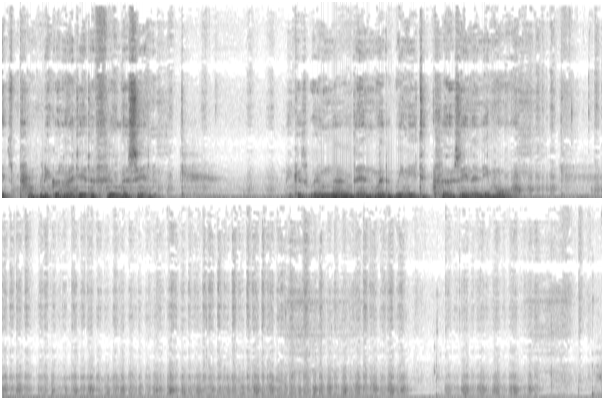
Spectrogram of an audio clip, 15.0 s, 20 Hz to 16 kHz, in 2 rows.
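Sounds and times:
pencil scratching on paper: 4.7 - 14.8.

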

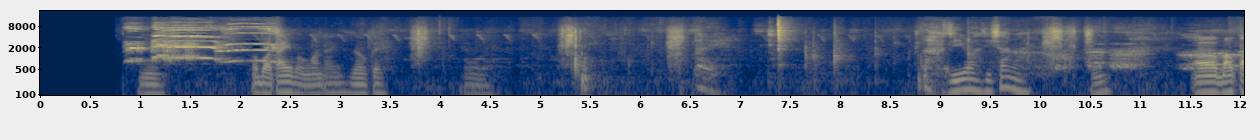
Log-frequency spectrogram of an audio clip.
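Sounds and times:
rooster crowing: 0.8 - 2.4, 10.4 - 12.0.

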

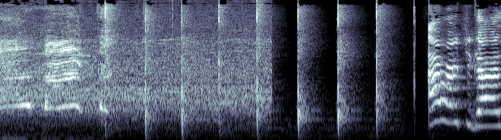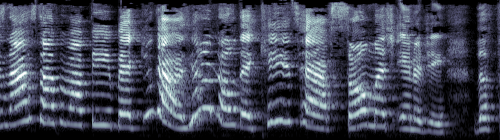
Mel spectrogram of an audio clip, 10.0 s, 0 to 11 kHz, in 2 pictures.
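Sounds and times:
crowd noise: 0.0 - 2.8
rhythmic hand claps: 0.8 - 4.2.

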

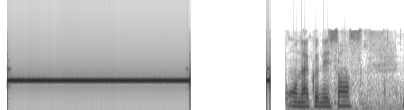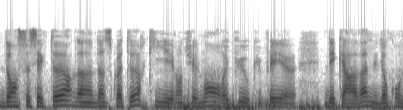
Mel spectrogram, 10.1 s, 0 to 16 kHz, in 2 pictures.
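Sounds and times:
steady test tone beep: 0.1 - 2.4.

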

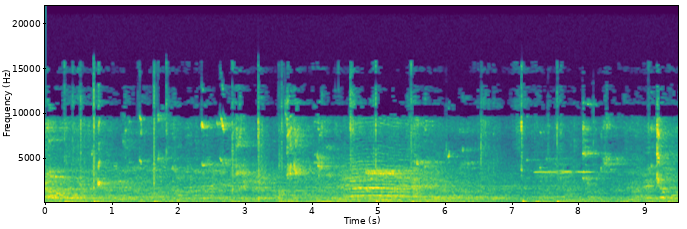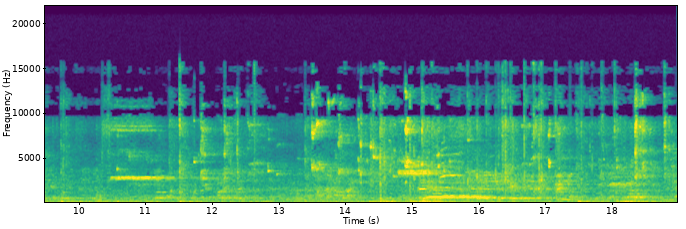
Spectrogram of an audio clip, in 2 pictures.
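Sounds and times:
overlapping voices in a gym: 0.0 - 18.9
volleyballs being hit and bounced: 6.4 - 8.0, 9.2 - 10.4, 11.4 - 15.5.

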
